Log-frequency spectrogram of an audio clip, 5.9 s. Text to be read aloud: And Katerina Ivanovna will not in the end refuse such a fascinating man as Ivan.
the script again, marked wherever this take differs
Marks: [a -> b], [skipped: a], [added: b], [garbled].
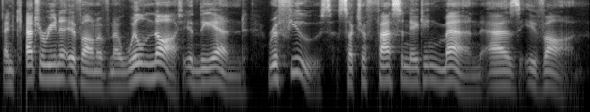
And Katerina Ivanovna will not in the end refuse such a fascinating man as Ivan.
